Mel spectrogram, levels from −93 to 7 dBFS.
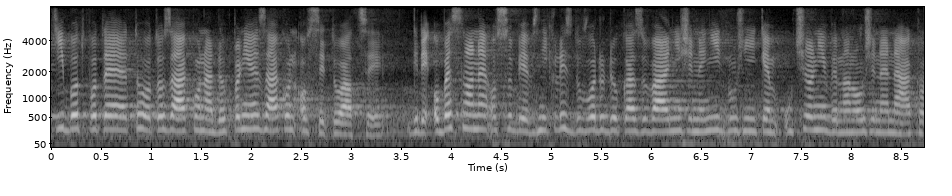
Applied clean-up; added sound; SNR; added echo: none; none; none; none.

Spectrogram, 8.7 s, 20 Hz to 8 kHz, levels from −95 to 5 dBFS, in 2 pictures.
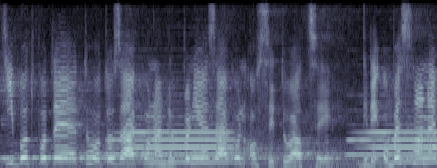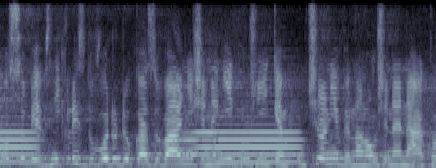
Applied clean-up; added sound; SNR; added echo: none; Wind instrument, woodwind instrument; 3 dB; reverberation time 1.2 s.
